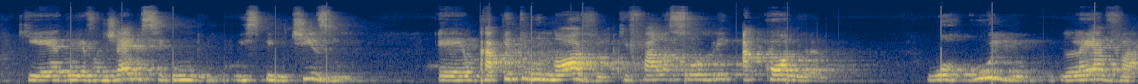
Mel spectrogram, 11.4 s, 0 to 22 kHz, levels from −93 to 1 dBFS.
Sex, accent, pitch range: female, Brazilian, 200-270 Hz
